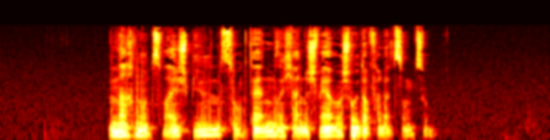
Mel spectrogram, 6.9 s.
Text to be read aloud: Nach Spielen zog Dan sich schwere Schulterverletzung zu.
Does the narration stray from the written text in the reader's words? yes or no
yes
